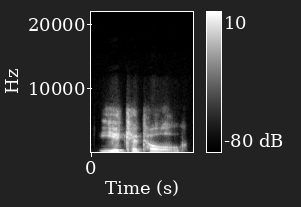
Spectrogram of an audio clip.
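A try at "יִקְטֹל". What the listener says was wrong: No, this one is silent because this herrick is a short vowel. So that's yik tol. learn which vowels are long and which ones are short.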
